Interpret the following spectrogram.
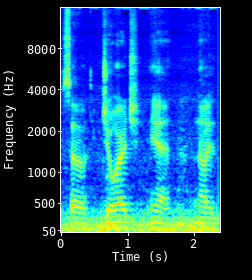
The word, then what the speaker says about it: Georges: The S is silent, like Des Moines, so George.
